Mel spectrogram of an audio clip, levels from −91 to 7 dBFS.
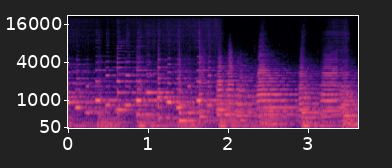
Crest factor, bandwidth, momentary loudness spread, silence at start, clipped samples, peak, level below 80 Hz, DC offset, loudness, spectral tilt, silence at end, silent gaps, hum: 16 dB; over 20 kHz; 4 LU; 0 s; under 0.1%; -12 dBFS; -48 dBFS; under 0.1%; -28 LUFS; -6 dB/octave; 0 s; none; none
